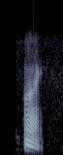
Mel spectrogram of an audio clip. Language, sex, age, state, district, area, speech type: Manipuri, male, 45-60, Manipur, Kangpokpi, urban, conversation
